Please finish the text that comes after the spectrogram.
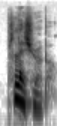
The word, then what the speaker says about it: pleasurable: pleasurable. And sometimes people say these two words with 4 syllables, comparable and pleasurable, but the more standard and common form is just 3 syllables. Comparable, pleasurable.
